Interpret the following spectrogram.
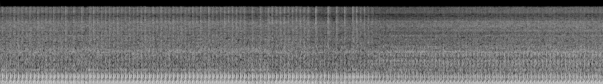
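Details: Toro Wheel Horse 265 lawn tractor engine, after coil check and different starter, at full throttle: stumbling, uneven, weak firing that changes as the ignition is cut; something internal suspected, later thought to be a corroded stuck valve causing low compression.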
